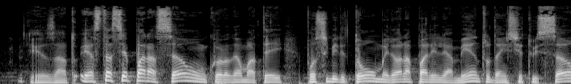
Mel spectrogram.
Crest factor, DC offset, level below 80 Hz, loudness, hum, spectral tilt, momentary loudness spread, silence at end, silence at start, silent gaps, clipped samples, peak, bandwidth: 14 dB; under 0.1%; -34 dBFS; -14 LUFS; none; -5.5 dB/octave; 6 LU; 0 s; 0.2 s; none; under 0.1%; 0 dBFS; 16.5 kHz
